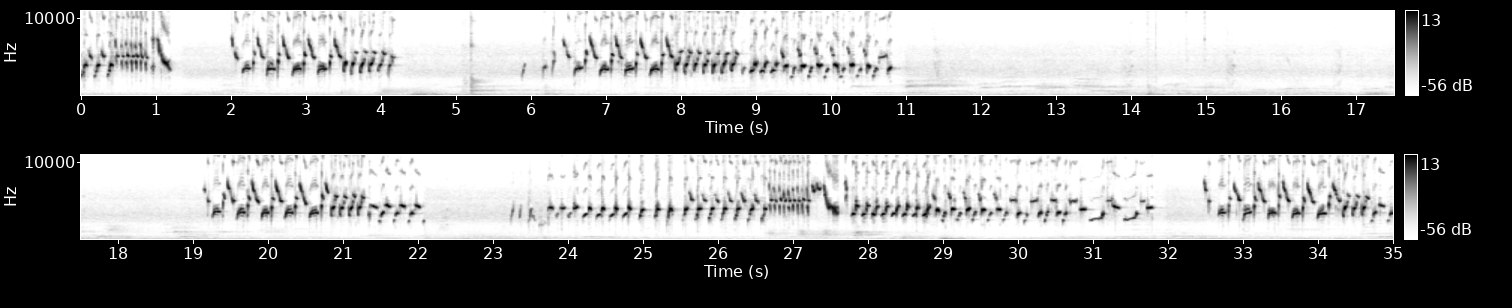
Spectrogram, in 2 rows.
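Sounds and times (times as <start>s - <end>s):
bird singing high trills: 0.0s - 1.2s, 2.0s - 4.2s, 5.8s - 11.0s, 19.1s - 22.1s, 23.2s - 31.8s, 32.5s - 35.0s.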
